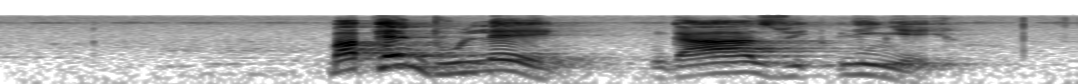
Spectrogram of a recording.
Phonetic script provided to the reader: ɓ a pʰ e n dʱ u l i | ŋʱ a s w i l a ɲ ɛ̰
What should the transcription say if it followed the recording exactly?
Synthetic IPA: ɓ a pʰ e n dʱ u l ɛ | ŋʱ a z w i l i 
